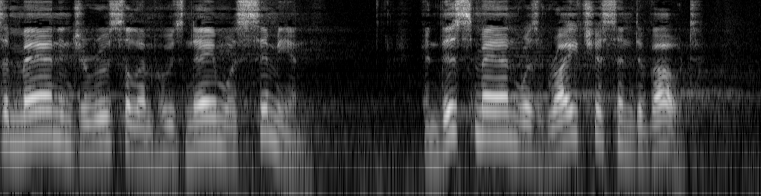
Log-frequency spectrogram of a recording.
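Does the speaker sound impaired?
No.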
